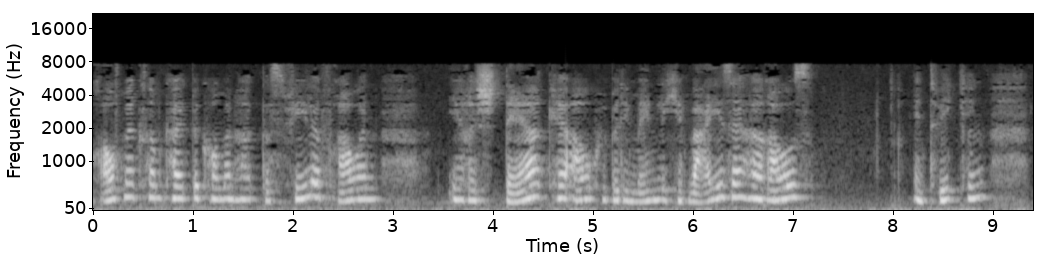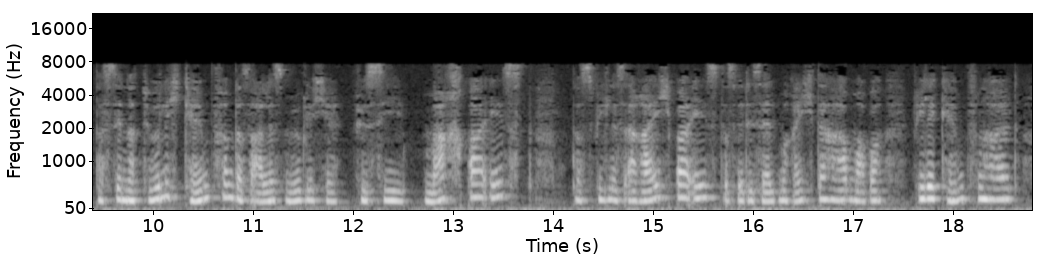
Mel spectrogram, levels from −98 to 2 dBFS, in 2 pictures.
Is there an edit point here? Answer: yes; 1 cut; at 11.9 s

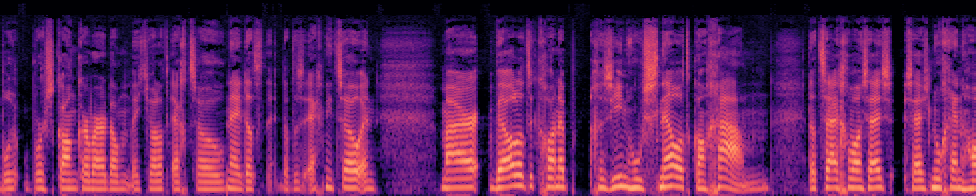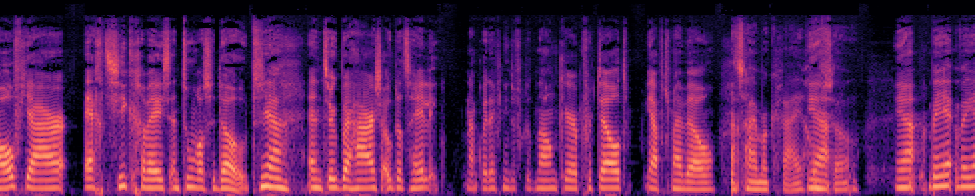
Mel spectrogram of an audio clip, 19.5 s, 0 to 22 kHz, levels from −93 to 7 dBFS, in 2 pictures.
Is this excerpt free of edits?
no; 2 cuts; at 2.3 s, 17.1 s

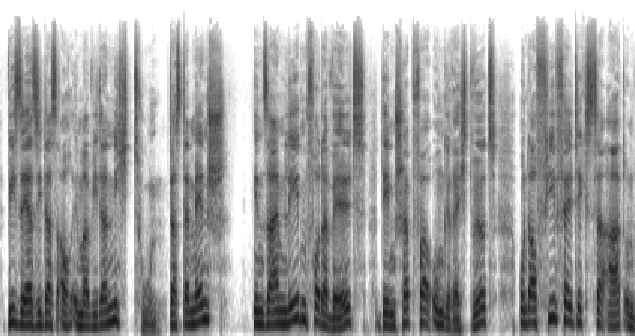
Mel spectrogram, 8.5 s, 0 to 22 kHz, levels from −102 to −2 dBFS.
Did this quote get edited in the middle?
yes; 2 cuts; at 2.2 s, 5.0 s

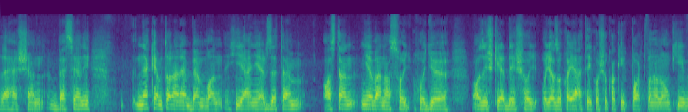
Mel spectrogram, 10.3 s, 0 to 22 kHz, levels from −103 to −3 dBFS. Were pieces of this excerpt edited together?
no; 0 cuts

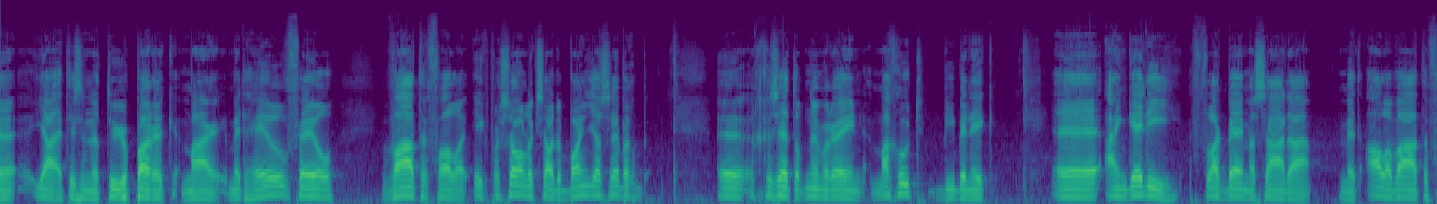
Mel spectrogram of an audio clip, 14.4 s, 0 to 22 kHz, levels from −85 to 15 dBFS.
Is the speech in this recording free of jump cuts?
no; 1 cut; at 10.4 s

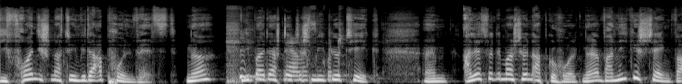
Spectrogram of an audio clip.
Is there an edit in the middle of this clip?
no; 0 cuts

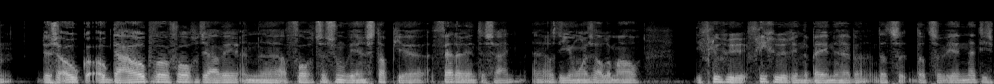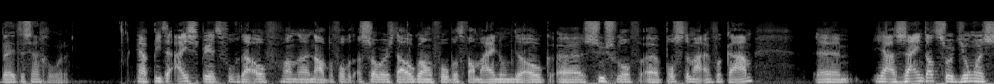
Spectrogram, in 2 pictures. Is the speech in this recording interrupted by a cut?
yes; 1 cut; at 2.4 s

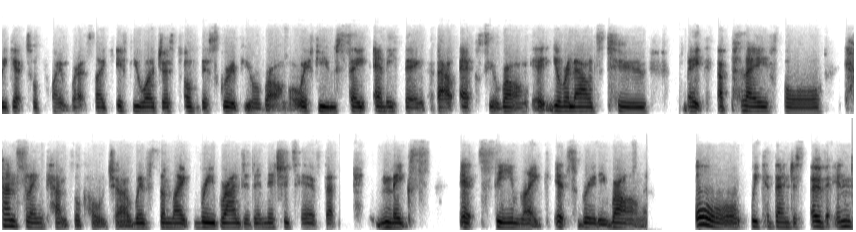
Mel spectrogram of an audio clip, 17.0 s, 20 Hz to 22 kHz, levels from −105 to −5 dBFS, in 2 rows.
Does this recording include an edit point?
yes; 1 cut; at 5.3 s

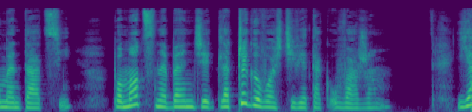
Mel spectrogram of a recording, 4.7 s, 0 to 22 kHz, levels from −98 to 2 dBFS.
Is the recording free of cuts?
no; 1 cut; at 2.1 s

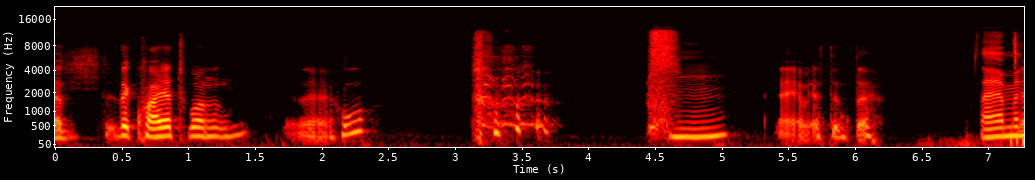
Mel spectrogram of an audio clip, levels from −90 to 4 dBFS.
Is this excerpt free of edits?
no; 1 cut; at 5.3 s

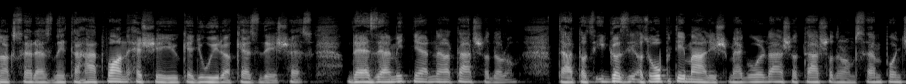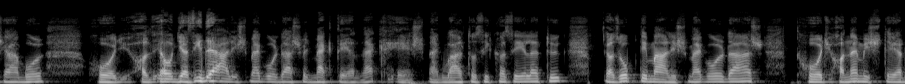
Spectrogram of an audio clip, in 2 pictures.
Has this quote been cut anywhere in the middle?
yes; 1 cut; at 3.4 s

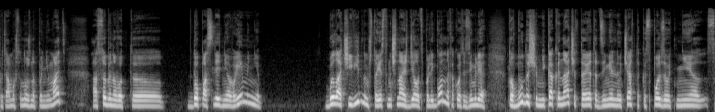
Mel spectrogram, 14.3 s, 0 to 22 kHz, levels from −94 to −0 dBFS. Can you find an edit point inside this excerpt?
no; 0 cuts

